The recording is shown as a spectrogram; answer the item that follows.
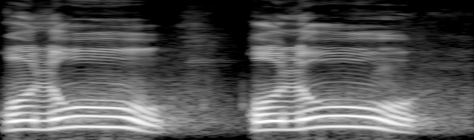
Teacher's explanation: قاف کو موٹا رکھنا ہے، قاف موٹے حروف میں سے، حروف مستعلیہ میں سے، قاف پر پیش ہے، لام پر بھی پیش ہے، ہونٹ گول ہو جائیں گے، واو ساکن پہلے پیش آ رہا ہے، واو مدہ ہوگا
